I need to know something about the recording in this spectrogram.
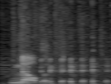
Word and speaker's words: Melbourne: Melbourne. That's how they Jesus pronounce it.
